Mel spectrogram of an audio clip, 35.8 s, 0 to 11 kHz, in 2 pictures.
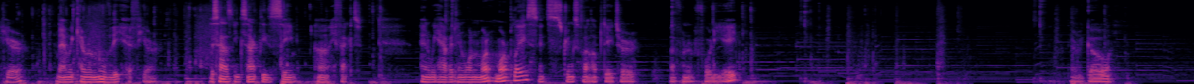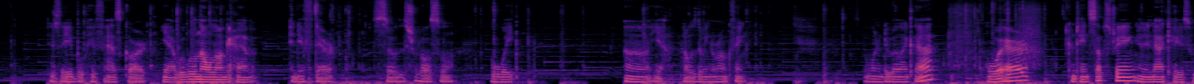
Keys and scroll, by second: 0.6 shift+super+Left, 0.7 shift+super+Left, 2.2 shift+super+Left, 2.4 shift+super+Left, 4.1 super+[, 4.6 super+s, 5.5 super+Tab, 6.9 super+Tab, 10.5 super+c, 11.1 super+Tab, 12.1 super+Tab, 12.9 shift+super+o, 13.1 super+v, 22.3 super+x, 22.9 super+Right, 25.1 super+z, 30.1 super+x, 33.2 super+v.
